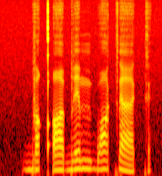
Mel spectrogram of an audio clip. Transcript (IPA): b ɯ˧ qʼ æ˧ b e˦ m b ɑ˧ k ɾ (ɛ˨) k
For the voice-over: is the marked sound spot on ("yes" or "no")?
no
